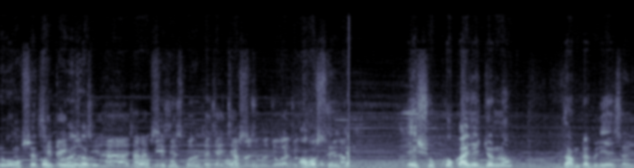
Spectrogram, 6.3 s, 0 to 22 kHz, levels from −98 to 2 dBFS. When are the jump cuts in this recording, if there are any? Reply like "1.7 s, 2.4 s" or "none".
3.5 s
